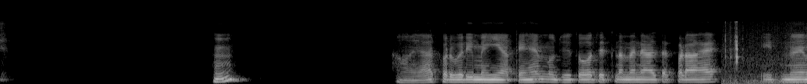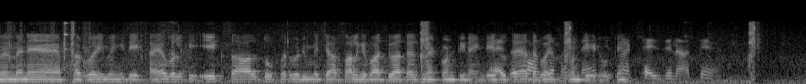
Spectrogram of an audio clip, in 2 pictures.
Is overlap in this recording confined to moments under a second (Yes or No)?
No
